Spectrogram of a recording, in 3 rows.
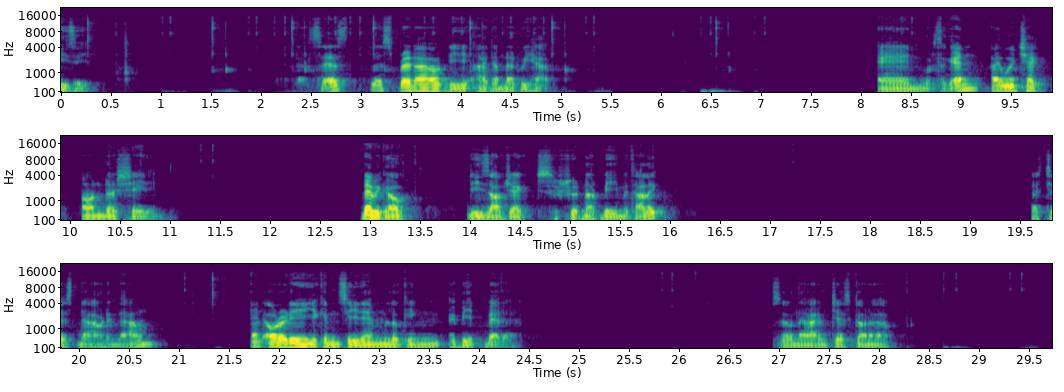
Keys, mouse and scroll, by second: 0.0 shift+middle click, 0.3 scroll up 2, 0.7 click, 1.0 scroll down 1, 1.2 g, 1.8 click, 2.0 g, 2.6 click, 2.8 g, 3.6 click, 3.8 g, 4.4 click, 4.7 g, 5.2 middle click, 6.1 click, 6.3 g, 25.6 click, 26.1 middle click, 28.3 click, 29.3 middle click.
